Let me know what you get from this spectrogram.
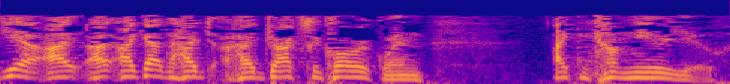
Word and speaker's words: hydroxychloroquine: hydroxychloroquine. I'll be fine, bro. Did I say it right this time? – Yeah, that was close enough. – Okay, good. Yeah, hydroxychloroquine.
